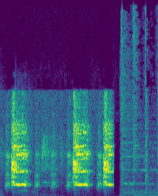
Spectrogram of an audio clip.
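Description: Two short, loud animal calls, about a second apart, with music starting near the end.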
